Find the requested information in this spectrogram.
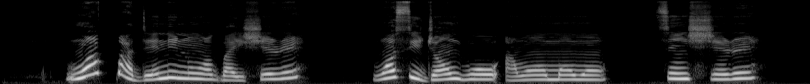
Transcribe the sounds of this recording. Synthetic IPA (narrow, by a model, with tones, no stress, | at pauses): w̃ɔ̃˦k͡pa˦˨de˨˦nĩ˦nũ˦ɔ˧ɡ͡ba˨i˨ʃe˧ɾe˦ | w̃ɔ̃˦si˦˨d͡ʒɔ̃˨˦n̩˦wo˧a˨w̃ɔ̃˧ɔ˧mɔ̃˧w̃ɔ̃˧ | ti˦n̩˦ʃe˧ɾe˦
